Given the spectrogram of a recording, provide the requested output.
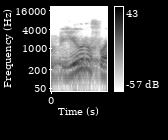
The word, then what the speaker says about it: beautiful: Então, o T do beautiful é R.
